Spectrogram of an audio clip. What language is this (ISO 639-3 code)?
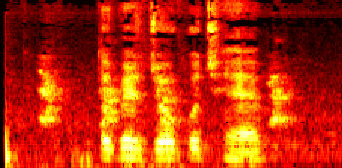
urd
